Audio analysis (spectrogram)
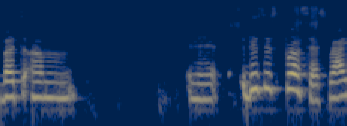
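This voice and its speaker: A somewhat breathy woman's voice with a dark, mellow tone, fairly high pitch, lively intonation and a very slow pace. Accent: Portuguese. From Brazil. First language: Portuguese. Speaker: coaching student. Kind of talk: question in online class. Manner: halting.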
